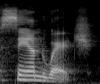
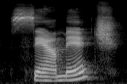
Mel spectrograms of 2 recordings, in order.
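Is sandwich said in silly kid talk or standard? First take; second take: standard; kid talk. First: It uses the standard adult pronunciation. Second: It uses a silly childish mispronunciation. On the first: "instead of sandwich" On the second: "common with little kids or people using little kid talk to be silly"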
